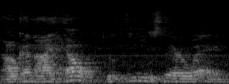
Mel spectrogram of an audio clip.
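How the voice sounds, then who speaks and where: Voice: mid-range voice, measured pace. An older person giving a dramatic reading of verse and monologue as a readers theater performer. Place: hall at a senior center. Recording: distant echoey room with faint mains hum.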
